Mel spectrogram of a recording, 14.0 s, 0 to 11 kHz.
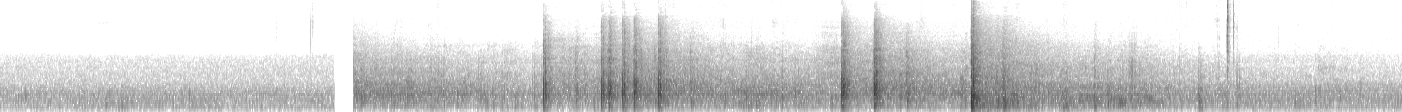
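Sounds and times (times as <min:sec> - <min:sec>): fireworks bangs: 0:03.6 - 0:13.5.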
